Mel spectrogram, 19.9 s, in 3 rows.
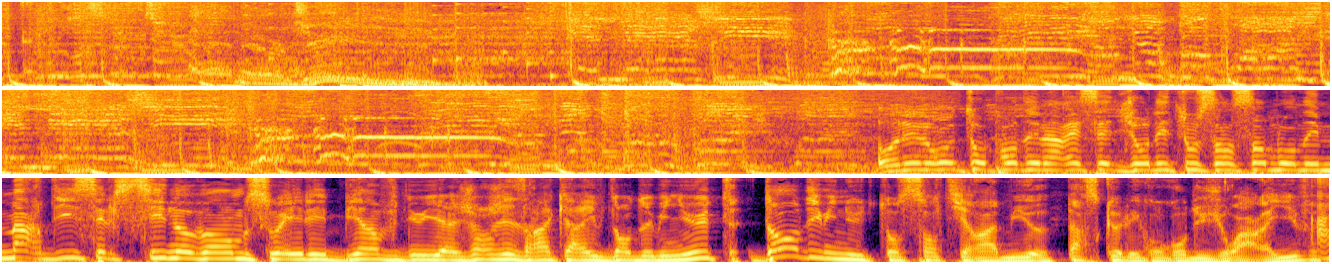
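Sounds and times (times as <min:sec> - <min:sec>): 
loud dense music with a steady punchy beat: 0:00.0 - 0:12.3
rooster crowing: 0:04.2 - 0:05.4, 0:07.9 - 0:09.2
speech: 0:11.6 - 0:19.9.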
